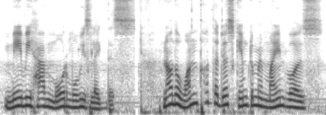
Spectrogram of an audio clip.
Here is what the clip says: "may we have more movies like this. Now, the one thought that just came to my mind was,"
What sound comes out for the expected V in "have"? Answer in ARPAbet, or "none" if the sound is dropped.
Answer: V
